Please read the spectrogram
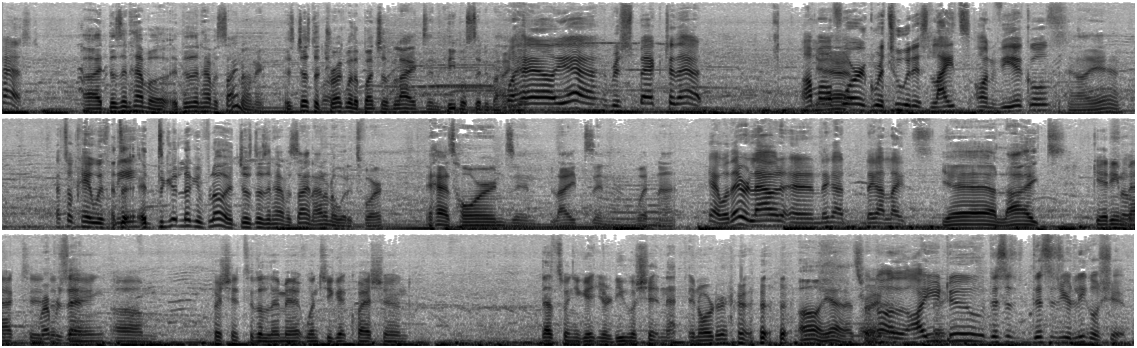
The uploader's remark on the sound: The annual Parade of Lights in downtown Salinas passes in front of the Public House so we decided to set up and record from the sidewalk.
